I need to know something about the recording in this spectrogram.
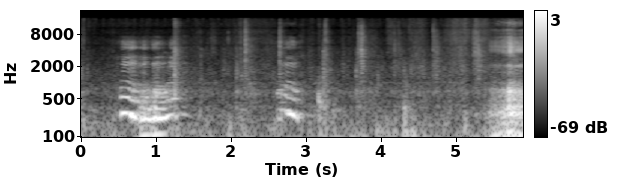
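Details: Dog with a toy held in its mouth giving two brief muffled, moaning grumbles, the first longer and wavering, the second short, followed by quiet rustling and faint handling noise.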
